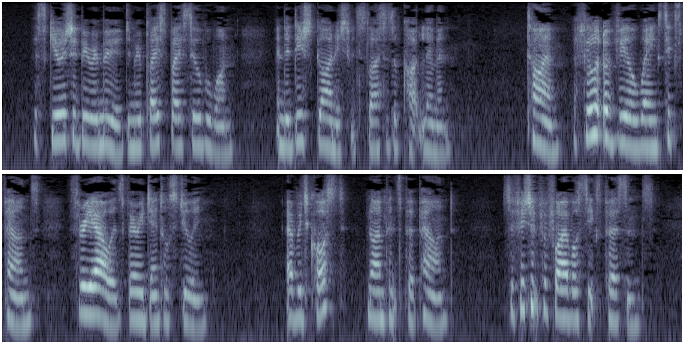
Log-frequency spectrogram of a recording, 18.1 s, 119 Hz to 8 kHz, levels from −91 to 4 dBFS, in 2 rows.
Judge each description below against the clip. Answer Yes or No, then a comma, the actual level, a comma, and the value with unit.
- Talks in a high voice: Yes, high, 215 Hz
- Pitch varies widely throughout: No, average, 2.8 semitones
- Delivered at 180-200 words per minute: No, average, 145 wpm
